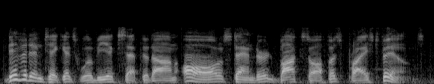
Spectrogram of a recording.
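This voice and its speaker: Casting: male cinema announcer, husky, lively vintage pitch, dull old film soundtrack. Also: normal speed. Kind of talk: vintage movie theater promotional announcement.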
